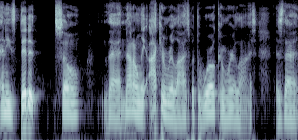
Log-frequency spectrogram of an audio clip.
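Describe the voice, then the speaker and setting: On a very clean recording with a silent background, a man speaks in a normal speaking voice at a fairly slow pace with a fairly low pitch. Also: ordinary pitch variation. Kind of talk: casual talk to camera.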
